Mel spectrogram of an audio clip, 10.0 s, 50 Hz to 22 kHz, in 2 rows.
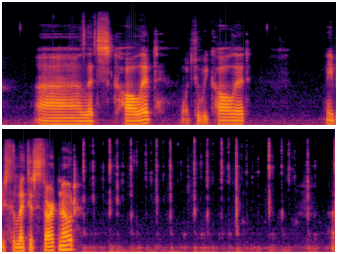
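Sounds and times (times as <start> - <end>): typing on computer keyboard: 6.2 - 10.0.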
